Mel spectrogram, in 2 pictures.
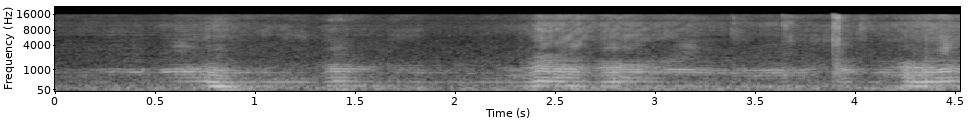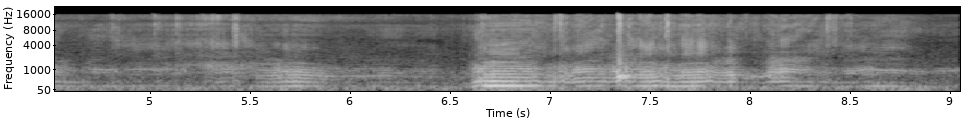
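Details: A fly buzzes in a room next to a lamp: its wing drone comes in bursts, swelling and fading as it flies close and away, with short taps as it bumps into the lamp.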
